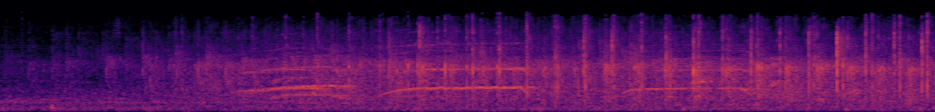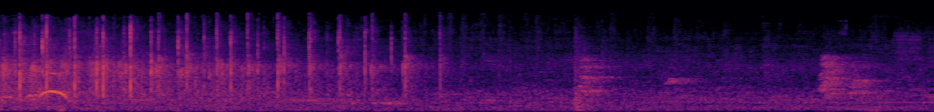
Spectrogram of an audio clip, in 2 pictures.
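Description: Dog-show audience applauding, with a few cheering whoops over the clapping. The applause builds about two seconds in and dies away by about twelve seconds.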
